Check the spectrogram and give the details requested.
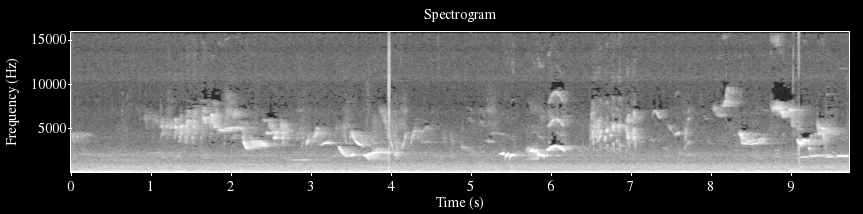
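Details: Song thrush singing in Regent's Park, London: a varied run of short, sharp, high notes and quick chirpy phrases, some swooping and some repeated, over a steady low hum of city noise.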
